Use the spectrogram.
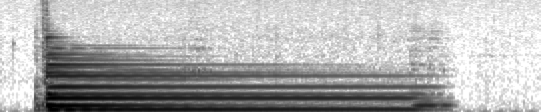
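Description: A single plucked classical guitar note on the open A string rings out clearly and sustains evenly for about two seconds before being cut off; no talking.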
